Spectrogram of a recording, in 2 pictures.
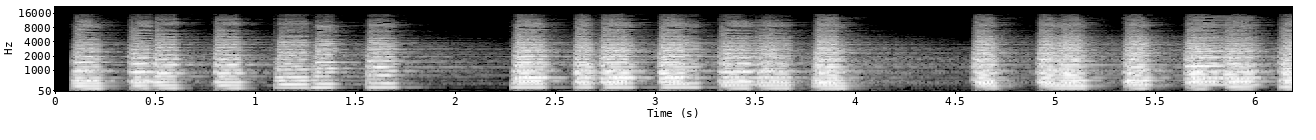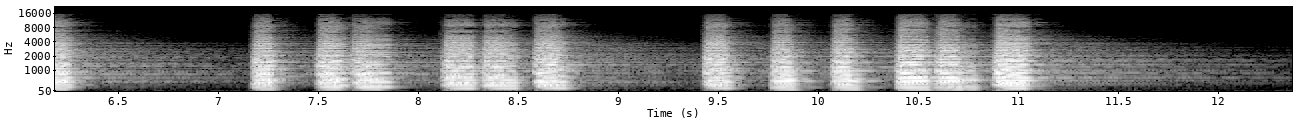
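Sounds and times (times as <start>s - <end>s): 
Kurzweil K2000 synthesizer hip brass: 0.1s - 12.3s.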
